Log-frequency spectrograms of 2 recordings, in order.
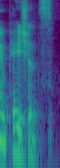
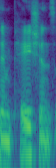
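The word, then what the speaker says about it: impatiens: Now, I know a lot of people mispronounce that and say impatience. So it's impatience, I-M-P-A-T-I-E-N-S.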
